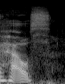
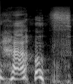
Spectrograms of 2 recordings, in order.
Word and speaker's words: Howse: First of all, her last name being House, it's not spelled the same. It's HOWSE, but still.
